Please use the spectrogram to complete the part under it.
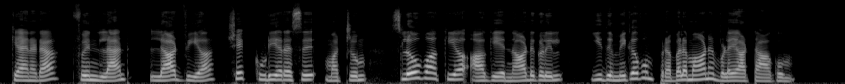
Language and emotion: Tamil, neutral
